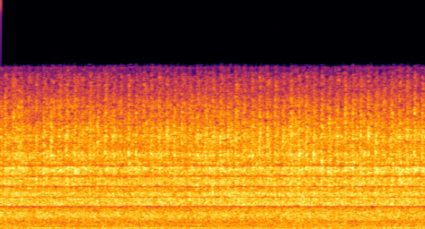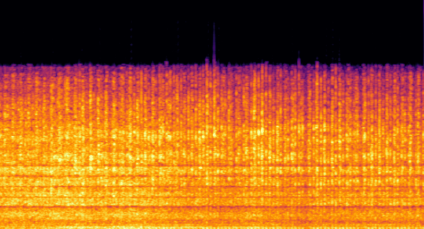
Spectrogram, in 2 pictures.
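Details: Honda engine after a tune-up (oil change, cleaned spark plug, new air filter, sharpened blade) on its post-service functional test: a steady, even putter at a constant fast pace with no misses or rattles, running smoothly and healthy.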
